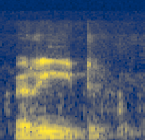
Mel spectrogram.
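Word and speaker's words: read: रीड पढ़ना, इसकी spelling change नहीं होती, केवल प्रोनंसिएशन चेंज हो जाता है। तो यहाँ पर इसका प्रोनंसिएशन है रेड, इसका भी प्रोनंसिएशन है रेड, रीड रेड रेड।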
